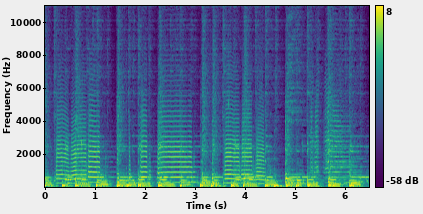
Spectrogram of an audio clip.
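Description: A brass band playing a lively jazz number: trombone, trumpets and saxophone over a drum kit, with short sliding brass phrases and a steady drum beat.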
